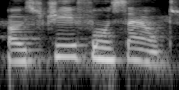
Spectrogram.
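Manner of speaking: slow, clear a cheerful sound; teacher repeats the phrase slowly for the class; slow model phrase. Shown as a demonstration. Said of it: "giọng, ok".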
